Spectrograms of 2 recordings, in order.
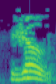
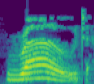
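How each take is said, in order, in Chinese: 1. 这个 r 是汉语的声母 r 音。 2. 这个 r 是英语的 r 音。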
